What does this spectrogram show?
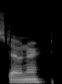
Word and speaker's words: Stohner: There's a silent H in there, even though it's pronounced Stoner.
